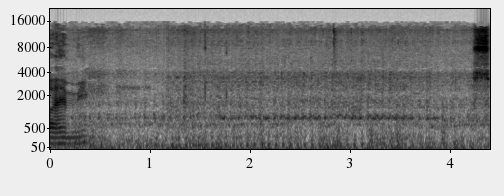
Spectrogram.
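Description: Motorcycle engine running as the bike is ridden slowly along the road, heard from the rider's position as a steady low rumble with road and wind noise.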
